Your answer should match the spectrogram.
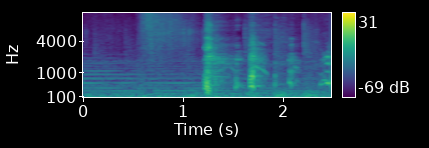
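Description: A person coughing twice, two short sharp coughs over faint steady background music.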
